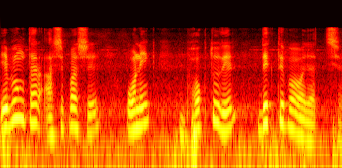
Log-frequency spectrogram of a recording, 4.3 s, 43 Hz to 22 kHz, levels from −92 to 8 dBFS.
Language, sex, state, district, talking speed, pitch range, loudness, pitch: Bengali, male, West Bengal, Malda, 110 wpm, 140-220 Hz, -18 LUFS, 190 Hz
